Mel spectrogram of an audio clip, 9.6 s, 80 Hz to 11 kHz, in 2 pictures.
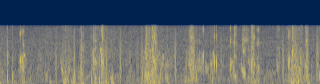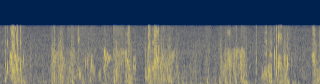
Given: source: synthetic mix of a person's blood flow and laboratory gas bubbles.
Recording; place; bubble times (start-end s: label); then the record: Doppler ultrasound of blood flow; subclavian vein
0.00-0.26 s: bubbles
0.29-0.43 s: bubbles
0.68-0.80 s: bubbles
0.90-1.30 s: bubbles
1.36-1.74 s: bubbles
2.06-2.57 s: bubbles
2.75-3.29 s: bubbles
3.44-3.91 s: bubbles
4.14-4.23 s: bubbles
4.30-4.70 s: bubbles
4.77-5.21 s: bubbles
5.54-6.85 s: bubbles
6.95-7.51 s: bubbles
7.88-7.97 s: bubbles
8.06-8.59 s: bubbles
8.62-8.66 s: bubbles
8.71-9.25 s: bubbles
9.47-9.62 s: bubbles
From the record:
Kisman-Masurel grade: 343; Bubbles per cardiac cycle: rolling drumbeat, 9 or more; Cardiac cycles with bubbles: 100%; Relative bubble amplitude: loud (0.450 to 0.775); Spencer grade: 3 (all of the cardiac periods contain showers or single bubble signals, but not dominating or overriding the cardiac motion signals); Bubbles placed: anywhere in the cardiac cycle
